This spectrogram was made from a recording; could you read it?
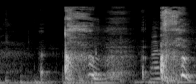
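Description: Two sharp, breathy sneezes, one after the other about a second apart, each a sudden loud burst that quickly fades.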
